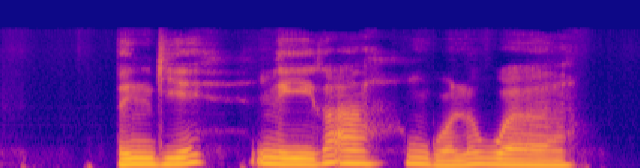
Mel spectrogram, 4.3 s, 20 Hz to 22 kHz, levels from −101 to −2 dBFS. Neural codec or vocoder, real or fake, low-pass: autoencoder, 48 kHz, 32 numbers a frame, DAC-VAE, trained on Japanese speech; fake; 10.8 kHz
